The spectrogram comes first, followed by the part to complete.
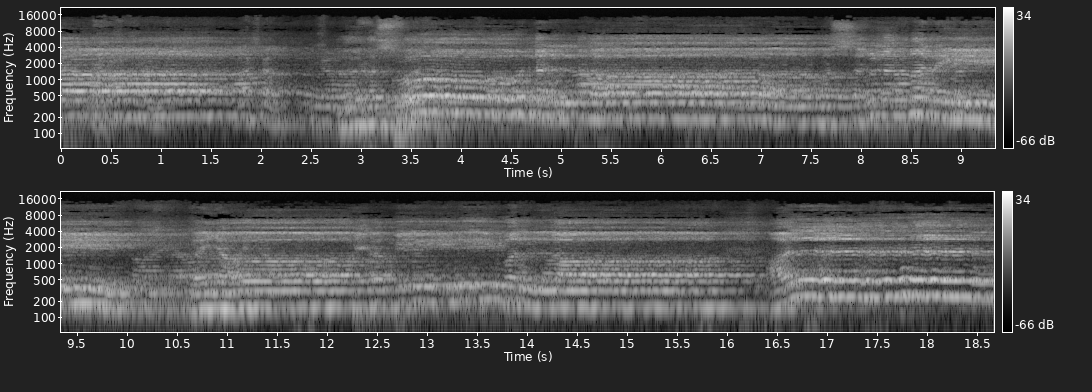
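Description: Devotional vocal chanting: a voice sings long, sliding melodic phrases, each lasting a few seconds with short breaks between them, and there are no drums.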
